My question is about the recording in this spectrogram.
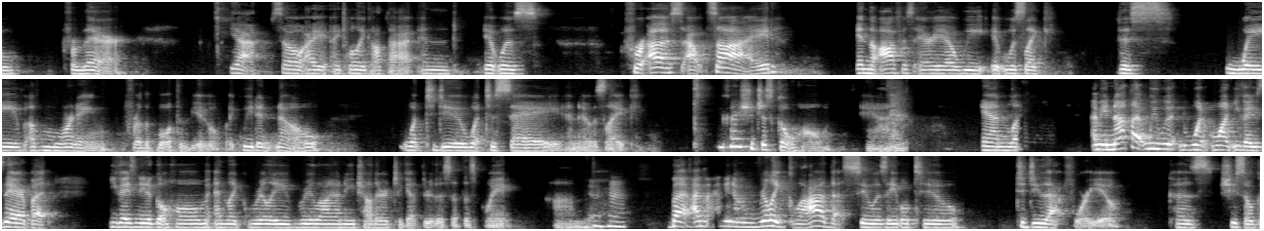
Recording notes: via Zoom chat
